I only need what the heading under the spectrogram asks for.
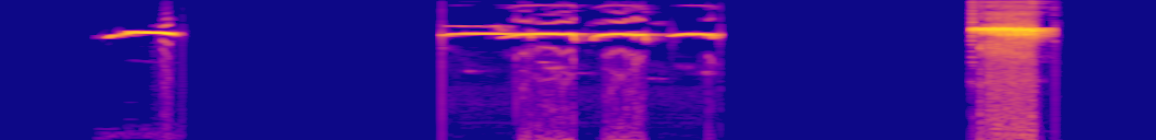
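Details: Cedar waxwing producing a brief high thin whistle, then a longer wavering, slightly buzzy high note broken into three parts, and a final short sharp high note; silence between.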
